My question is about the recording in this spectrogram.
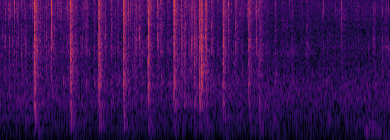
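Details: Kalkhoff e-bike Shimano Alfine gear hub pedalled on the stand during oil change, flushing oil in: light uneven ticking about four per second; clattering/banging drive sounds a little better, some clatter remains, cause uncertain.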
